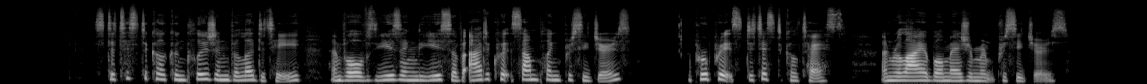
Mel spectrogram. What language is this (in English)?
English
